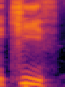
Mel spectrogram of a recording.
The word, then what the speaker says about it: کیف: کیف۔ کیف یہ فے کیف، اردو تلفظ میں فارسی میں پڑھیں گے کھیف، کھا پڑھتے اس کو، تو ہم پڑھیں گے کھا کھی کھو کھی، کھی سے کھیف، کھیف یعنی بستہ۔ خوب،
